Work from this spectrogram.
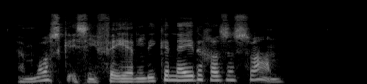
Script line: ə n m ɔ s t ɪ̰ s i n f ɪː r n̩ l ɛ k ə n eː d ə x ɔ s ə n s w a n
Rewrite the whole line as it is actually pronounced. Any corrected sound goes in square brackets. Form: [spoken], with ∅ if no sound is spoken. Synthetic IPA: ə n m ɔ s [k] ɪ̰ s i n f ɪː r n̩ l [i] k ə n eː d ə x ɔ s ə n s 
